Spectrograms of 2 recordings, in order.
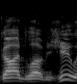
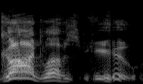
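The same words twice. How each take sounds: First: The stress falls on the word you. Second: The stress falls on the word God. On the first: The listener is lovable enough to be loved. The speaker calls it wrong. "It's not like" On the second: The one who loves is great enough to love anyone. The speaker calls it right. "It's like"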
